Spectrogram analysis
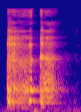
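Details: Young child (older brother) sick with cough and cold, as is his younger sibling: two quick, harsh coughs in one short burst.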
